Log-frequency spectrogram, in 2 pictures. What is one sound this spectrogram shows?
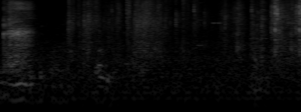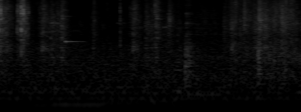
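A flower bouquet's plastic wrapping rustles as it is handed over.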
